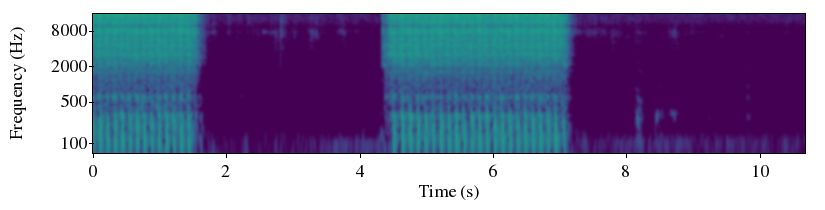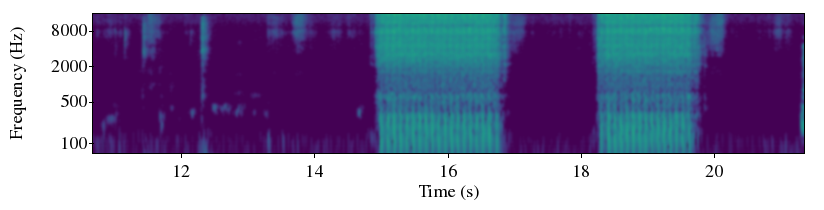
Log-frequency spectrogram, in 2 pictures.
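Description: Home sewing machine stitching fabric for a crossbody bag in four bursts of rapid whirring separated by quiet pauses with faint background clatter.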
